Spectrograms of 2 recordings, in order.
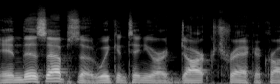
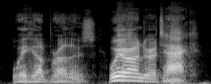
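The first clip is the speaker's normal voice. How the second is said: loud urgent warning cry, pitched up; battle shout; 6 semitones higher, 11 dB louder than usual. Acted. Tor waking his brothers in the tent, loud battle shout. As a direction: rouse sleeping men to arms.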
